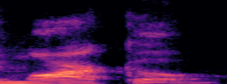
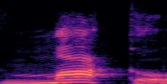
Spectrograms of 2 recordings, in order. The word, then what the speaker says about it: Mako: People say Marco. I'm like, where are you that from? It's Mako.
